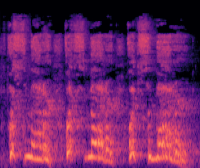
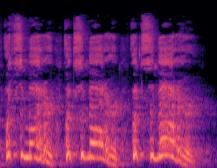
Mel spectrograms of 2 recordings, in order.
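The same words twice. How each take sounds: First: Very high, rapid-fire squawk; startled outcry. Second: Very high, rapid-fire panicked yell; startled yell. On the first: Mother whacked awake with a hat, startled outcry. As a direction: cry it out high, jolted awake. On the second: Father whacked awake with a pillow, startled yelling. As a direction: squawk it high, jolted out of sleep. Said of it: "jumped out of bed and yelled". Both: A narrator's reading.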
